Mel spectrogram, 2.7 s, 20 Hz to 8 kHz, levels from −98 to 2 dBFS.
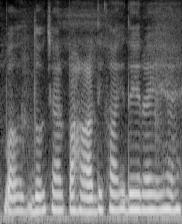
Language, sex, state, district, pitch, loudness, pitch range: Hindi, female, Haryana, Charkhi Dadri, 210 Hz, -13 LUFS, 195-215 Hz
